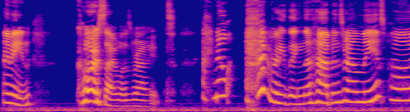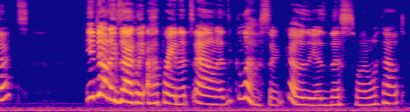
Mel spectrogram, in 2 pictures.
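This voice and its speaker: Lady doing a folksy con artist faith healer, real high voice, slow showy salesy patter, full of herself, audio roleplay. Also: sing-song, heavily acted. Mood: grandly welcoming. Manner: theatrical, smooth-talking salesperson patter with dramatic pauses. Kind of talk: scripted ASMR roleplay monologue.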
